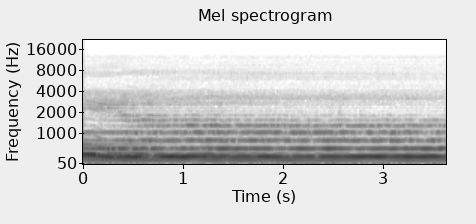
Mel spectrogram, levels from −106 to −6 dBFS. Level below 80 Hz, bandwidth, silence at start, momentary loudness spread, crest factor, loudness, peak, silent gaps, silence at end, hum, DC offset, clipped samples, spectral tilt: -58 dBFS; 4 kHz; 0 s; 4 LU; 10 dB; -36 LUFS; -24 dBFS; none; 0 s; none; under 0.1%; under 0.1%; -10 dB/octave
